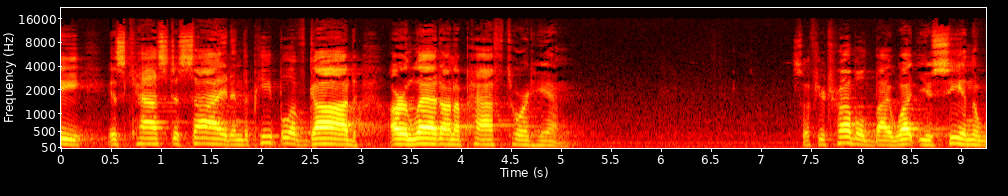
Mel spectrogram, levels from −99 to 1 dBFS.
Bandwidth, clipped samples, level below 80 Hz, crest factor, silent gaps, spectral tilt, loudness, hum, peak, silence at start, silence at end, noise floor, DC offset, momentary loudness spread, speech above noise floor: 14 kHz; under 0.1%; -60 dBFS; 20 dB; none; -4.5 dB/octave; -20 LUFS; none; -2 dBFS; 0 s; 0 s; -57 dBFS; under 0.1%; 18 LU; 36 dB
